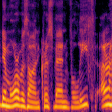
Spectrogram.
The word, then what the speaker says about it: Vliet: And Scott D'Amore was on Chris Van Vliet. I don't know how to pronounce his last Van name. Vliet. Van Van Vliet, Vliet. like Yeah. Greta Van Fleet, but Chris Van Vliet.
